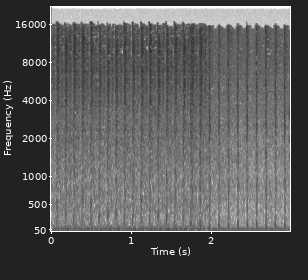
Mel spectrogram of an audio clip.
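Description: Rapid automatic gunfire from a weapon in a video game, many sharp shots in a fast, steady rhythm, loud and continuous with no talking.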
